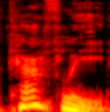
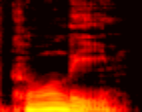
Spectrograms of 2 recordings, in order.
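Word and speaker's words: Caughley: The appraiser, who lived near the factory, said that the factory was pronounced as Caffley.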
